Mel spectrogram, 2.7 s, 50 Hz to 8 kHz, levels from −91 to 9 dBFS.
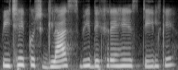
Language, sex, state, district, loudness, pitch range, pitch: Hindi, female, Arunachal Pradesh, Lower Dibang Valley, -16 LUFS, 230-255 Hz, 245 Hz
